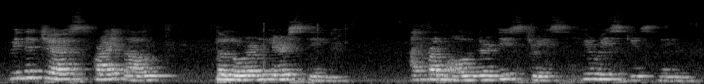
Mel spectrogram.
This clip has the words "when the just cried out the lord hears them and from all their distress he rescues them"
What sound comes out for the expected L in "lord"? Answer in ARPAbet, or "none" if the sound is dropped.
L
